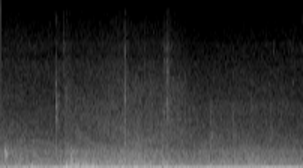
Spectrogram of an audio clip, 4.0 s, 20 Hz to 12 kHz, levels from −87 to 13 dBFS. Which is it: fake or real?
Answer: fake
